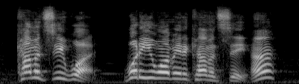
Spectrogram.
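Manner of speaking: very high-pitched, rapid, furious angry yelling. A character answers a whisper put into his mind, very angry shout. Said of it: "Salus is going to very angrily shout".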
